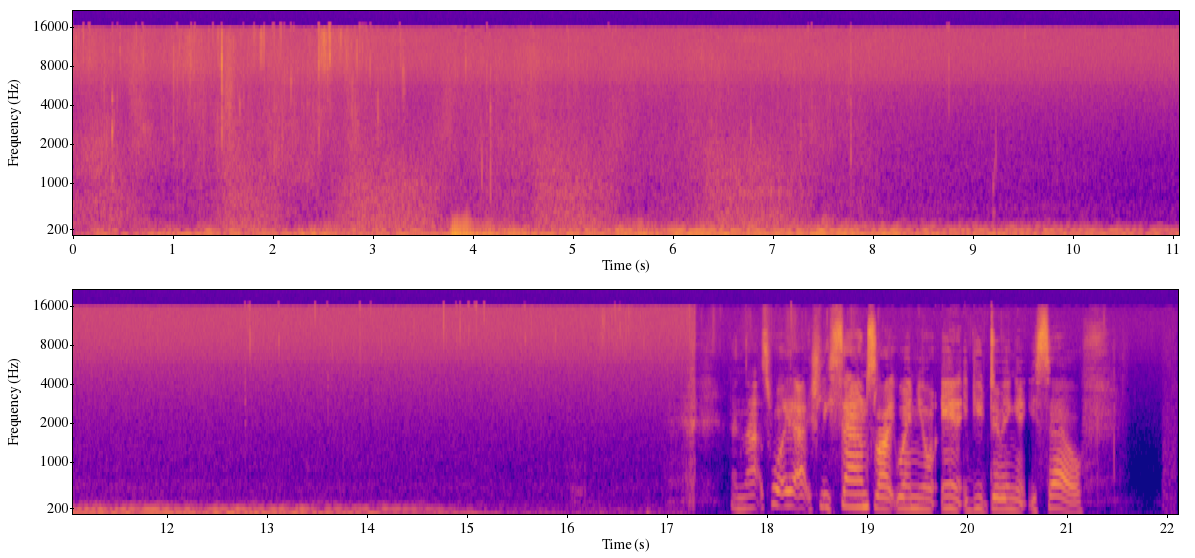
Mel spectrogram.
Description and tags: Booming sound created via an avalanche on Kelso Dunes.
